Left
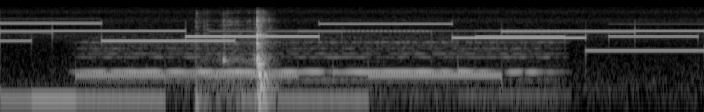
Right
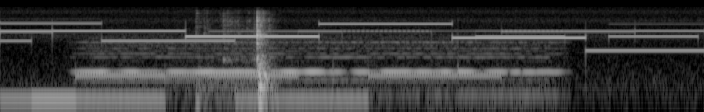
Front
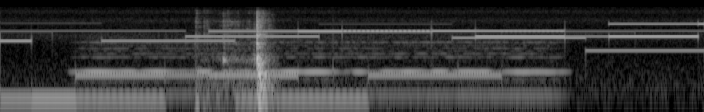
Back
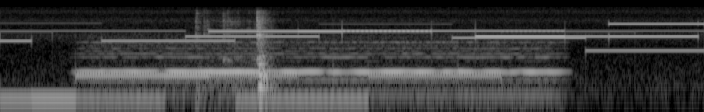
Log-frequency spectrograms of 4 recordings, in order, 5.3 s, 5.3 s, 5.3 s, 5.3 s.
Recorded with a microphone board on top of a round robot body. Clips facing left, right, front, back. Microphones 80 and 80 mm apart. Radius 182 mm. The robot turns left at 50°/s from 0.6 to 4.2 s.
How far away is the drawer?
About 0.6 m.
